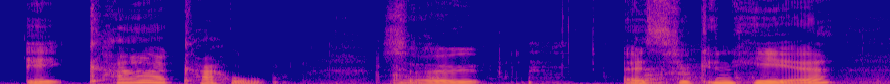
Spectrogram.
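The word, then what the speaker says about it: kākahu: this cloak this Maori cloak how do you pronounce that darling well Roger it's it's called it caca who so as you can hear the e is a long one the first one caca who but commonly it's known as Cora why so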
